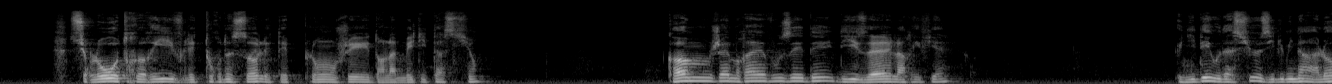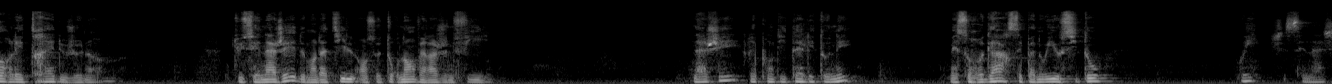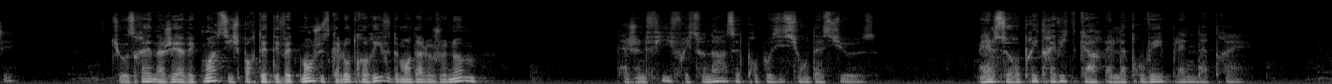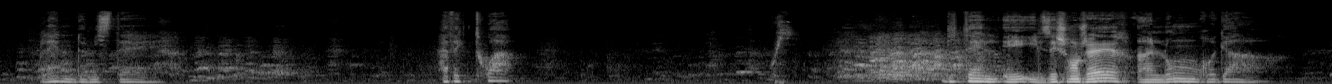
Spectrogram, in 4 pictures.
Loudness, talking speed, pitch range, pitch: -29 LUFS, 115 wpm, 110-140 Hz, 125 Hz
